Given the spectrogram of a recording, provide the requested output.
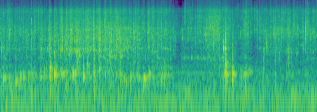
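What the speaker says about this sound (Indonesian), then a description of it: "Ini kita cuci terlebih dahulu tempatnya." Water splashes and trickles as a chicken feeder container is rinsed out, uneven pouring and dribbling close by, with a brief louder splash near the end.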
